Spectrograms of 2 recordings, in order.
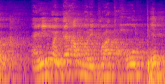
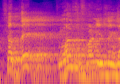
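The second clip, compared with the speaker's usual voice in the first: ordinary talk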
